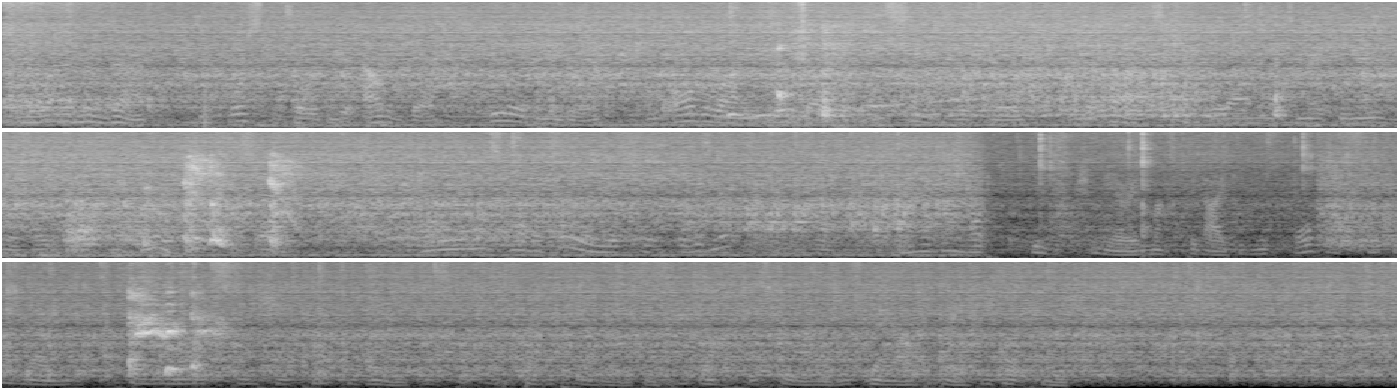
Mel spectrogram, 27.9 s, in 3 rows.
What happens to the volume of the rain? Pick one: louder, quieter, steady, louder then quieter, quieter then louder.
quieter.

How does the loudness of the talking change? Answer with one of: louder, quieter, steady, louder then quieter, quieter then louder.
quieter.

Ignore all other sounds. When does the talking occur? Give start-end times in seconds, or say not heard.
0.0-11.1, 12.1-25.7.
